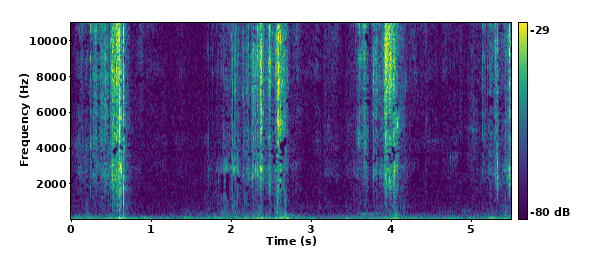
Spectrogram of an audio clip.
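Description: A solid yellow wooden pencil is twisted in a small pink plastic hand sharpener, its blade shaving the wood. The result is a dry, bright, papery rasping that rises and fades in repeated swells, with little low end and almost no ring.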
